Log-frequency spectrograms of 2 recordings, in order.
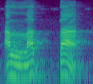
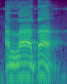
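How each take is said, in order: First: The t sound is doubled and held. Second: The t sound is short and single. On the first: "bisa juga bitasdidiha" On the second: "taknya tidak ditasydid"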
